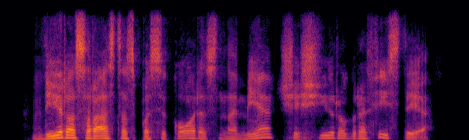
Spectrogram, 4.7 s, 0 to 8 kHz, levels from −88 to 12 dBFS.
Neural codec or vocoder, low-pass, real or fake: codec, 16 kHz, 4 kbps, FreqCodec, smaller model; 7.2 kHz; fake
